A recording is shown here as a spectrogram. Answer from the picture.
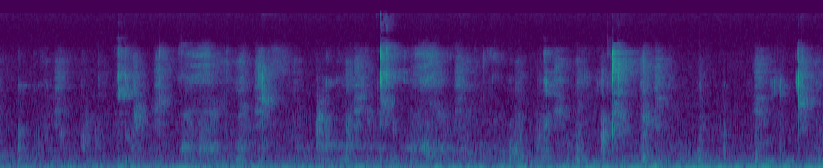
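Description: Close-miked chewing of steamed vegetable momos: soft, irregular mouth sounds with a few sharper clicks, over a low steady hum.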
